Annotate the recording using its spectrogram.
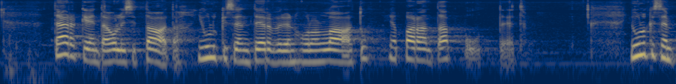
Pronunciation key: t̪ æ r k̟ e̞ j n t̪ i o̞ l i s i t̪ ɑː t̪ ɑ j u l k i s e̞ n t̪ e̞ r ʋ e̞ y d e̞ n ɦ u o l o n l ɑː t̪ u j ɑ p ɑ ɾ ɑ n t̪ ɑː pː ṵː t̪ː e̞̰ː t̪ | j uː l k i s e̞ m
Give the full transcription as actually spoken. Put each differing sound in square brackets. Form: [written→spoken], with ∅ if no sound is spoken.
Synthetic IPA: t̪ æ r k̟ e̞ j n t̪ [i→æ] o̞ l i s i t̪ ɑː t̪ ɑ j u l k i s e̞ n t̪ e̞ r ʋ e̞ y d e̞ n ɦ u o l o n l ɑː t̪ u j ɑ p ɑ ɾ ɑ n t̪ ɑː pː ṵː t̪ː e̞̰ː t̪ | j [uː→u] l k i s e̞ m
